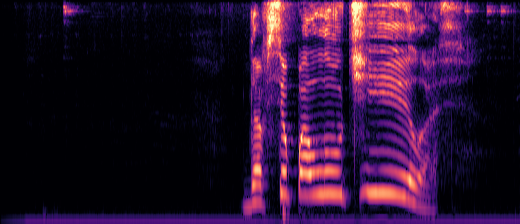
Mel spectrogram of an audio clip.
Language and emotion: Russian, positive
